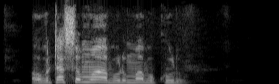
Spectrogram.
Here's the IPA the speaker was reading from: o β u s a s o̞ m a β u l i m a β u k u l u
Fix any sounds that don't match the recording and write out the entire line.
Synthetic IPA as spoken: o β u t a s o̞ m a β u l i m a β u k u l u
